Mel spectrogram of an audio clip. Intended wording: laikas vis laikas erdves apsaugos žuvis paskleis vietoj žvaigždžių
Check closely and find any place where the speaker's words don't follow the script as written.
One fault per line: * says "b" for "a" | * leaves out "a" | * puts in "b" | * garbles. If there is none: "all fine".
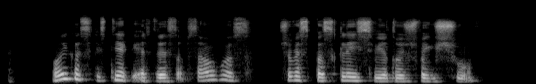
* says "tiek" for "laikas"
